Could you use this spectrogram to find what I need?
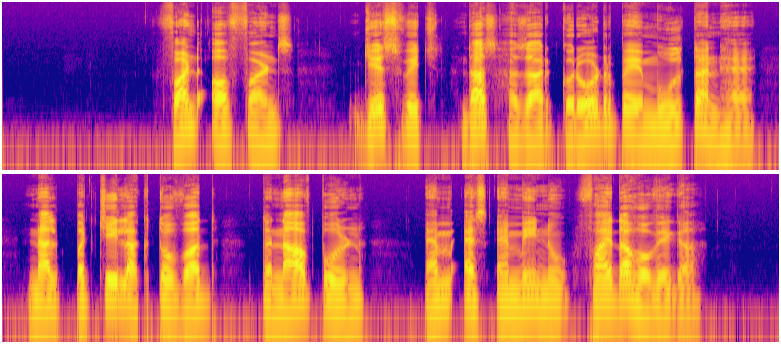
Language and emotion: Punjabi, neutral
